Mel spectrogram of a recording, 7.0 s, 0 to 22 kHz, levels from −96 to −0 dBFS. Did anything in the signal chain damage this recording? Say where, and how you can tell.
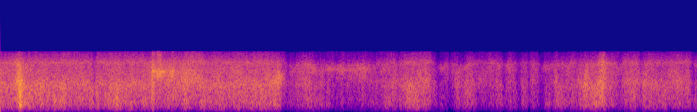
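Yes. The damage happens at the codec stage, across the whole clip. The speech has the buzzing, mechanical robot quality of an LPC-10 vocoder. Nothing is present above 3.8 kHz. The coder models the voice as a short all-pole filter excited by a pulse train or by noise. Each moment is forced to count as fully voiced or fully unvoiced. The codec damage is heavy, which fits a 2.4 kbit/s rate.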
